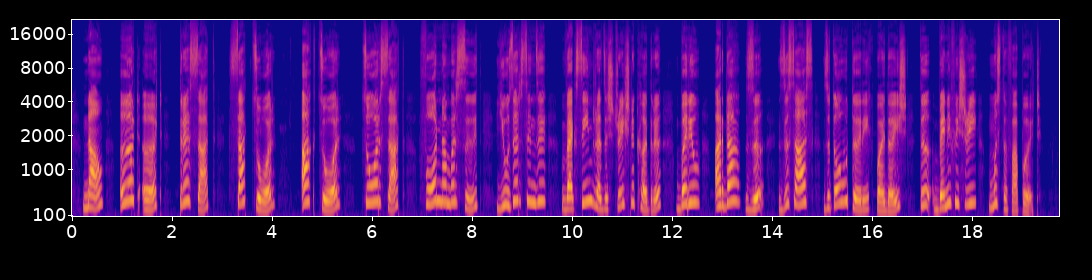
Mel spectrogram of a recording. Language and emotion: Kashmiri, neutral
